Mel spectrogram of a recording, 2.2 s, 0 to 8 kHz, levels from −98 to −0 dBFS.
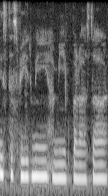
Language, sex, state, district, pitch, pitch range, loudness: Hindi, female, Bihar, Kishanganj, 190 Hz, 180-205 Hz, -14 LUFS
